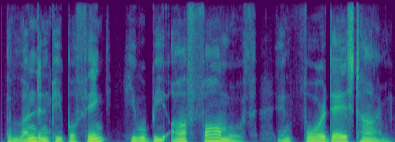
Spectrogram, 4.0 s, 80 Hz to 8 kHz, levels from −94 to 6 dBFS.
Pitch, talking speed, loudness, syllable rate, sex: 120 Hz, 195 wpm, -17 LUFS, 4.7 syllables/s, male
